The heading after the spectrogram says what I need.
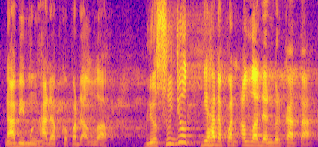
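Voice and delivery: normal talking voice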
